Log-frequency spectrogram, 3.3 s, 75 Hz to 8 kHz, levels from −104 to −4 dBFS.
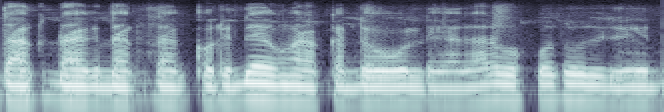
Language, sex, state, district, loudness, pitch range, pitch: Chakma, female, Tripura, Unakoti, -17 LUFS, 105-115 Hz, 110 Hz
